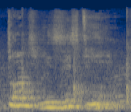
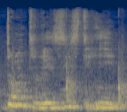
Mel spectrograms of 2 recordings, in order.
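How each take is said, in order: First: "Don't" stressed with a rise, slow; rising don't. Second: "Don't" hit first and falling, slow; slow, with the weight on "Don't"; stress on don't. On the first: Preacher pleading with the congregation, slow rising "Don't". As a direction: repeat it slowly, lifting "Don't". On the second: Preacher warning the congregation, slow falling stress on "Don't". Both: Shown as a demonstration. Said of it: "God does not like resistance".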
